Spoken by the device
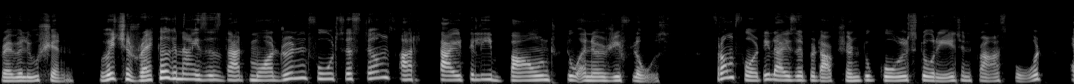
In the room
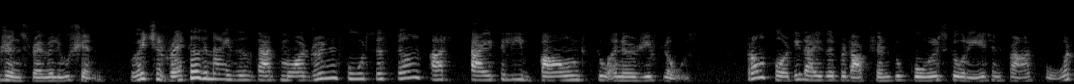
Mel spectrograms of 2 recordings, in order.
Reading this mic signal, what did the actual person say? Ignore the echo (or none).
none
